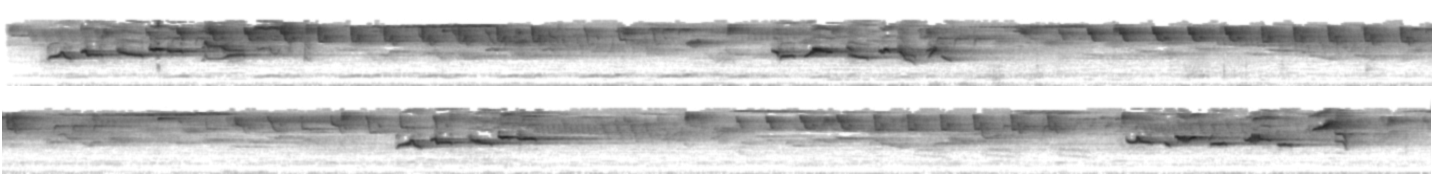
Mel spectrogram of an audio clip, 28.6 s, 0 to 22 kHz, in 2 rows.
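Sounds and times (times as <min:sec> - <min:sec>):
birdsounds: 0:00.0 - 0:28.5.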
